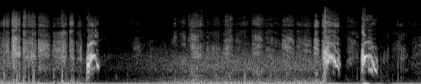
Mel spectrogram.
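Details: French Bulldog giving short sharp barks near one second and again around 3.3 and 3.6 seconds, with snuffling and panting noises in between and faint background hiss.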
